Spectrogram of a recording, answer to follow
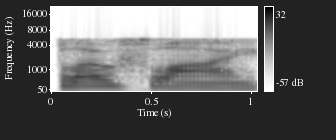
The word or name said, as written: blowfly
